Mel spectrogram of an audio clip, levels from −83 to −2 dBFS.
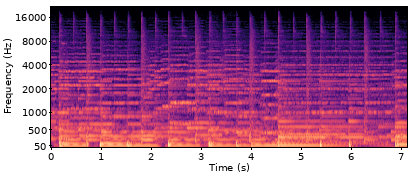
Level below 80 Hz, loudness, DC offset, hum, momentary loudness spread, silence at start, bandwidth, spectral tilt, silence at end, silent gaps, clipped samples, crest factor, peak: -22 dBFS; -19 LUFS; under 0.1%; none; 6 LU; 0 s; 17.5 kHz; -5.5 dB/octave; 0 s; none; under 0.1%; 18 dB; 0 dBFS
